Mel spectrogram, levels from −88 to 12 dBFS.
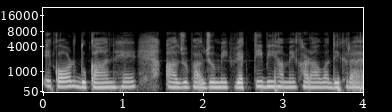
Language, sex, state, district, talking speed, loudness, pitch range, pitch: Hindi, female, Bihar, Kishanganj, 240 wpm, -16 LUFS, 190-200 Hz, 190 Hz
